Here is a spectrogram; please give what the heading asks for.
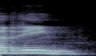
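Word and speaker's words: wring: अब next word देखिए देखिए इस वर्ड में डब्लू साइलेंट होता है इसका कोई आवाज नहीं होता है ठीक है इसमें हम लोग आर आई एन जी का सिर्फ उच्चारण करेंगे तो आर का उच्चारण होगा र ठीक है आर का उच्चारण होता है र और आई का उच्चारण करेंगे छोटी ई एन का उच्चारण करेंगे न और जी का उच्चारण करेंगे ग ठीक है इसका उच्चारण होगा रिंग और रिंग का मतलब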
